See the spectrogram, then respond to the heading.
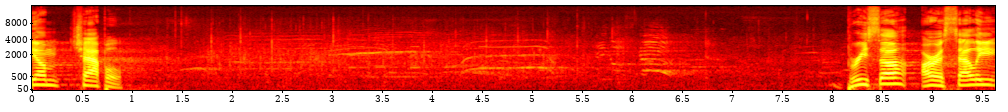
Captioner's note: cheers and applause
